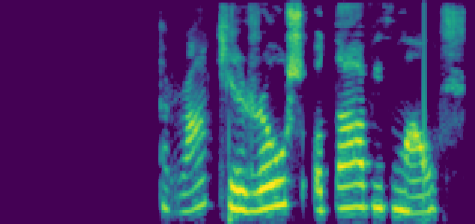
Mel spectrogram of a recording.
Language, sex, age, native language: Icelandic, female, 10, Icelandic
